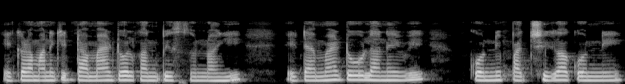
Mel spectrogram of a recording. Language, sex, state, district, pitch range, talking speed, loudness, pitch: Telugu, female, Andhra Pradesh, Sri Satya Sai, 185-200 Hz, 85 wpm, -15 LUFS, 190 Hz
